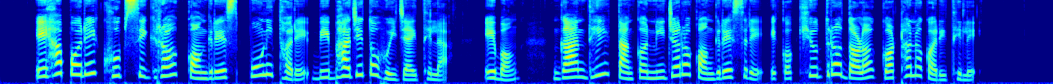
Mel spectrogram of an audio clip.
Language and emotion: Odia, neutral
